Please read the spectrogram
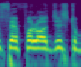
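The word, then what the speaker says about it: psephologist: जो ये करता है उसको सैफोलॉजिस्ट बोलते हैं क्या लॉजिस्टिक technology साइकोलॉजिस्ट एस ए पी हा ओ ल ओ जी आई एस टी साइलेंट हो गया राइट चलो आगे चले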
